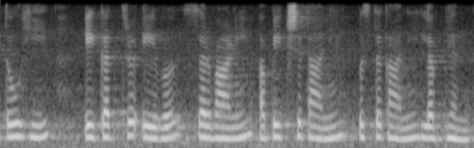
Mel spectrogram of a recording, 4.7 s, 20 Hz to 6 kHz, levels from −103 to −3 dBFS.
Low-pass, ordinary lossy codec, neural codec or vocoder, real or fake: 5.4 kHz; none; none; real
